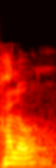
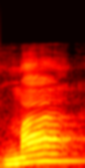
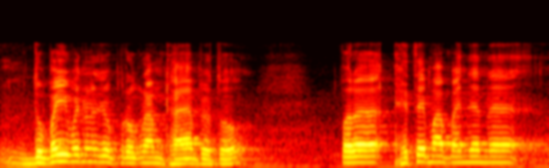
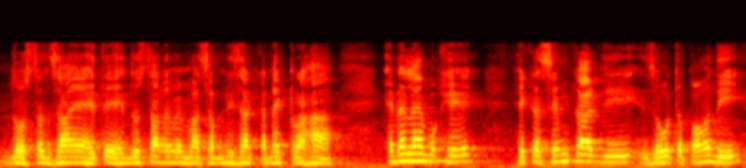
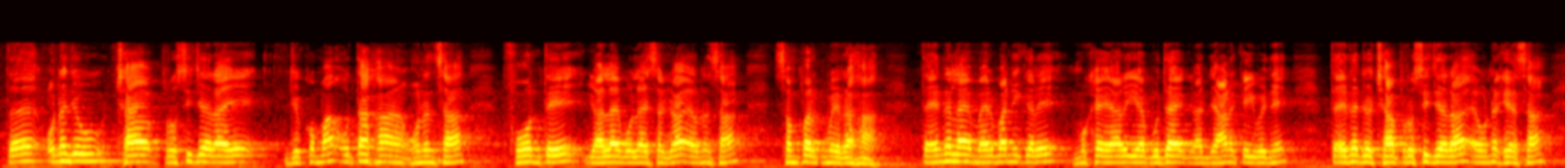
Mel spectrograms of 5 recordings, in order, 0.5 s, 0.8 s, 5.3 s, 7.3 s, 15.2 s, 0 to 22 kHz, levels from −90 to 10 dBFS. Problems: constant background noise, echo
